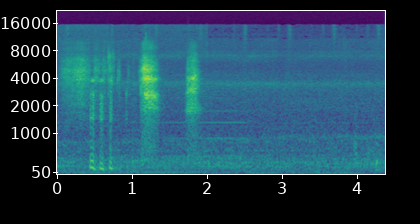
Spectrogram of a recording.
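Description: A train carriage rumbles steadily along the rails, a continuous low roar with a few brief hissing, clattering bursts near the start, even in loudness throughout.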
